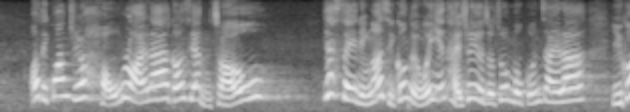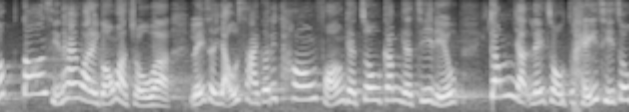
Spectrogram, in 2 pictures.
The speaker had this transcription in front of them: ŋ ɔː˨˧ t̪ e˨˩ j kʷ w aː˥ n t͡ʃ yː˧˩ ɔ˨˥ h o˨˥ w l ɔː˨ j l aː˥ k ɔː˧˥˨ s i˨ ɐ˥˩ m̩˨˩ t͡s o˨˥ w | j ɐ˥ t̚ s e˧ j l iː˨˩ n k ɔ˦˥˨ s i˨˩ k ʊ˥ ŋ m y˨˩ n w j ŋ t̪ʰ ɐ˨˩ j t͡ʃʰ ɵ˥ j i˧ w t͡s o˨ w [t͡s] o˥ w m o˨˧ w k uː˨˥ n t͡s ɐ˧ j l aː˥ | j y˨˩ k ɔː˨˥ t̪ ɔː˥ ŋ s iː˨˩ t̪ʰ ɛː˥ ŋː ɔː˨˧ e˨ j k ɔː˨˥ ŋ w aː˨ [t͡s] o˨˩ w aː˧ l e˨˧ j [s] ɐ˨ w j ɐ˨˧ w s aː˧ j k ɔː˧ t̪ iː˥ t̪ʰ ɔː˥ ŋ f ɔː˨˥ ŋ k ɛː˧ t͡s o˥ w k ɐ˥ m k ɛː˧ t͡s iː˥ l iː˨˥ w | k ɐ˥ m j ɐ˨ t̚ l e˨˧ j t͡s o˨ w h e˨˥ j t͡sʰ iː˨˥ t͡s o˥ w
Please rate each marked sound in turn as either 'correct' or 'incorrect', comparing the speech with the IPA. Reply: correct, correct, incorrect

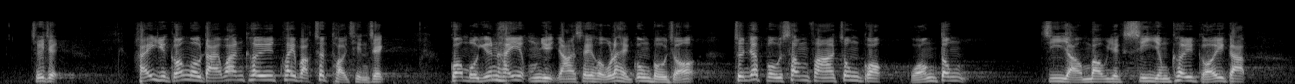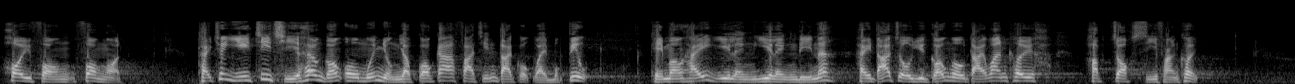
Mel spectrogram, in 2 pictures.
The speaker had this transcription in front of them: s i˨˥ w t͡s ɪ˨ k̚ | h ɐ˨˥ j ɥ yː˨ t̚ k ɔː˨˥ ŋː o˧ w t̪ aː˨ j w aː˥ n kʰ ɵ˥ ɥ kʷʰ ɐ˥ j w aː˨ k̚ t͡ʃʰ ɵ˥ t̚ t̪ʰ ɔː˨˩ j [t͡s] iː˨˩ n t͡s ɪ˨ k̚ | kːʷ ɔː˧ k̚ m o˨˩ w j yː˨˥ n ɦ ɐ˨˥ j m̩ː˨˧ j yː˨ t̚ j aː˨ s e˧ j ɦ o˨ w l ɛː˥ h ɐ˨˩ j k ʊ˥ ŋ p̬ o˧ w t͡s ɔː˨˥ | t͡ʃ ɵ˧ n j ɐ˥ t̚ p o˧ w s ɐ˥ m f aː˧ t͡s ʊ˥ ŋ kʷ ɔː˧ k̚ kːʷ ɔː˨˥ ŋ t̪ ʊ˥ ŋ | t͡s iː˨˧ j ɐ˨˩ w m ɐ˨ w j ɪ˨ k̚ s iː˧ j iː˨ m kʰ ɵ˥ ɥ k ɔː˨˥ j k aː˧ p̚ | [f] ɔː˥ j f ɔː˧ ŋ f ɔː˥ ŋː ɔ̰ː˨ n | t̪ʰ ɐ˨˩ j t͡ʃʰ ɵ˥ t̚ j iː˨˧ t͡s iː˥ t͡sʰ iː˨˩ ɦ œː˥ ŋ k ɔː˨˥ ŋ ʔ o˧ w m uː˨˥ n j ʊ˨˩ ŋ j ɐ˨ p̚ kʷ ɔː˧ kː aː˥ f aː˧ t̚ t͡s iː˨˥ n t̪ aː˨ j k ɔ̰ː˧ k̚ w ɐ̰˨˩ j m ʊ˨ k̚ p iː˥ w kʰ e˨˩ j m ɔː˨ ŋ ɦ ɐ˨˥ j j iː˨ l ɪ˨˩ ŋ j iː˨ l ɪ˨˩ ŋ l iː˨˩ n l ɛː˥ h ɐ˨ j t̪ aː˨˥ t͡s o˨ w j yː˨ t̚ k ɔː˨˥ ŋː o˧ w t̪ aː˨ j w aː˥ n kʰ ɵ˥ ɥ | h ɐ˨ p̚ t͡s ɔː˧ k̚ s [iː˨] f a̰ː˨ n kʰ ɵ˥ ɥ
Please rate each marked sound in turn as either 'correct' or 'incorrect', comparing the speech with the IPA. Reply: incorrect, incorrect, correct

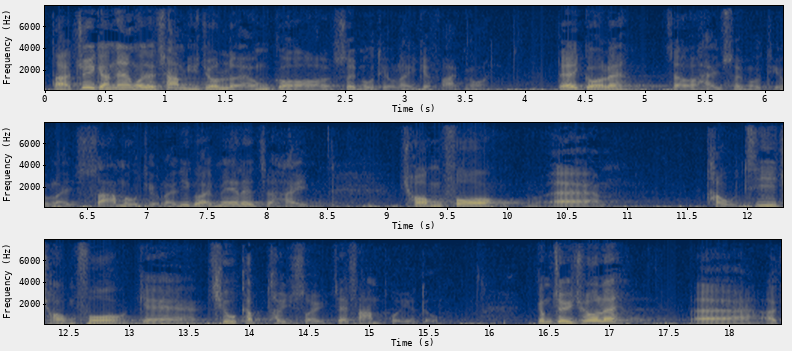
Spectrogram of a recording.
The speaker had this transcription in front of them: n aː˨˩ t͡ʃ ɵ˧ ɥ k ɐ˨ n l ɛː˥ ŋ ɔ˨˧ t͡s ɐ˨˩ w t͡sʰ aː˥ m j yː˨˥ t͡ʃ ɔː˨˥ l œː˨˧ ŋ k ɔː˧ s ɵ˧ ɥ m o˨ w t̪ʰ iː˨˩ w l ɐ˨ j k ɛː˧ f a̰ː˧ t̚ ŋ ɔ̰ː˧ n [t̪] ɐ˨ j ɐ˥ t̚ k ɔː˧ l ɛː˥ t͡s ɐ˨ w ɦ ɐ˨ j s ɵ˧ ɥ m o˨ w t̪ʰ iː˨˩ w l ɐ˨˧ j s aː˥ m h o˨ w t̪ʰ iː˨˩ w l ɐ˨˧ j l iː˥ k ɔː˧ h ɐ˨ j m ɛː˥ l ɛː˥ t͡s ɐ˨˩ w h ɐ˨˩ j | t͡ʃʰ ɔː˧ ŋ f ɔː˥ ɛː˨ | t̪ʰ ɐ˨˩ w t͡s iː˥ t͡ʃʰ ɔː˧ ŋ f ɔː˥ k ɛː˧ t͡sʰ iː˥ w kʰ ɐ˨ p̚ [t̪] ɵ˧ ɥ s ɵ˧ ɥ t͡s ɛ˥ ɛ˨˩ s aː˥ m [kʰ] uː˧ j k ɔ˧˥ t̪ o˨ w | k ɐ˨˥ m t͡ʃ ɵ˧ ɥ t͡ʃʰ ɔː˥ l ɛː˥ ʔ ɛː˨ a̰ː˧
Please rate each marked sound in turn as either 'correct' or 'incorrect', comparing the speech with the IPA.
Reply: correct, incorrect, incorrect

